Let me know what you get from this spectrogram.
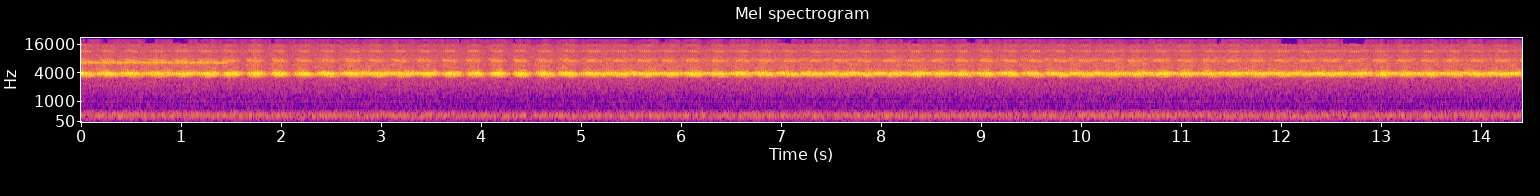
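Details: Late-August insect chorus at 5 a.m. in Yugawara, Kanagawa Prefecture, Japan: continuous shrill pulsing trill, throbbing roughly twice a second, with a brief higher steady tone at the start and a faint low drone underneath.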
